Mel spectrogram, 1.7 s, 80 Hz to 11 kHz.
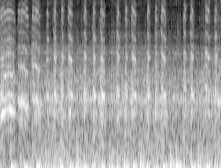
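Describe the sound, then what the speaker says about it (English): A 2001 Yamaha YZF R6 with heavy blow-by revs in neutral, giving a short, loud, close burst of rapid, pulsing engine firing. "Now, if in neutral, it does rev."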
